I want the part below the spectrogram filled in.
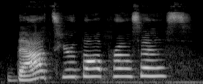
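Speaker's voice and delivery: high, loud, drawn-out disbelief; incredulous. Real, not acted. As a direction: question it slowly, appalled and high-pitched. Incredulous reaction to character's thinking.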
